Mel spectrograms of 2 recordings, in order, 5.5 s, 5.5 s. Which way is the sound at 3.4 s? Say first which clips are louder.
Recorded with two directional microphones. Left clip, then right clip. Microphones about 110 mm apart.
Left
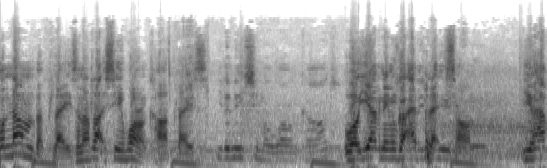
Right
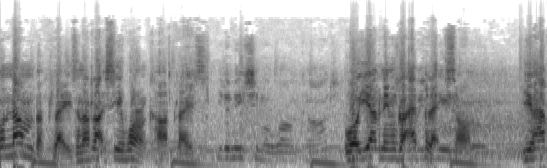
Right 1 dB; 10° left (ahead or behind).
